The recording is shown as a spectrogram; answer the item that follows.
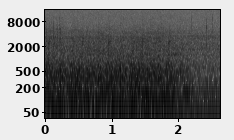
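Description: Train in the Amiga game Dizzy, a steady low rumbling clatter that rolls along evenly, then eases slightly toward the end, fairly quiet with no voices.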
